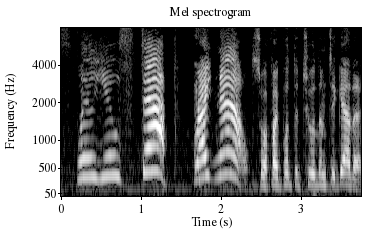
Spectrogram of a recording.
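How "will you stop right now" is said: shrill, very high, very slow, very loud mom voice. Showing how his mother talks: imitating his mother's voice. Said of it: "My mother is".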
